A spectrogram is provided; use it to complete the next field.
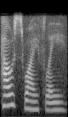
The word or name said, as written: housewifely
